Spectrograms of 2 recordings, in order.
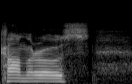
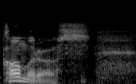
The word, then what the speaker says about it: Comoros: back all right so i called it kamaros according to wikipedia the pronunciation is comoros so hopefully i have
